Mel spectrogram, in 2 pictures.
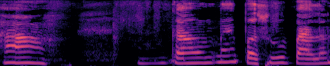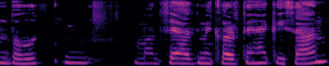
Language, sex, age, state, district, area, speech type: Hindi, female, 60+, Uttar Pradesh, Ghazipur, rural, spontaneous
